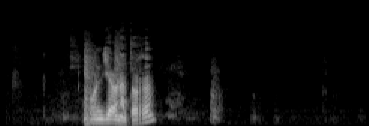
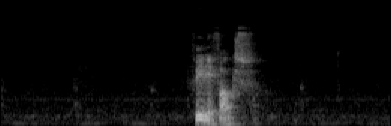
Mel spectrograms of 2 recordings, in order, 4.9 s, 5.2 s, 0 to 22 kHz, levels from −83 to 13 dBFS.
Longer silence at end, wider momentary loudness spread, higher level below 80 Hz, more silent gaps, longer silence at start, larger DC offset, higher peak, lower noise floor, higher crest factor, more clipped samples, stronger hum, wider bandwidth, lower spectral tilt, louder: first, 2.05 s vs 1.9 s; about the same, 15 LU vs 17 LU; about the same, -60 dBFS vs -58 dBFS; neither; second, 1.1 s vs 2.6 s; neither; first, -2 dBFS vs -6 dBFS; first, -74 dBFS vs -67 dBFS; about the same, 22 dB vs 22 dB; neither; second, none vs 50 Hz at -65 dBFS; second, 7 kHz vs 9.2 kHz; first, -7.5 dB/octave vs -6 dB/octave; first, -19 LUFS vs -23 LUFS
